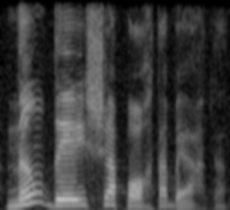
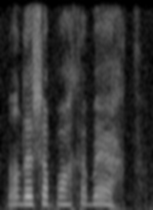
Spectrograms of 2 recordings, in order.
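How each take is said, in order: First: It is said with strong, emphatic exclamatory intonation. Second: It is said in a plain, flat statement tone. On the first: It is an exclamatory, forceful order. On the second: It is a plain request without exclamation.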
